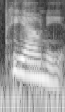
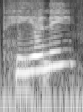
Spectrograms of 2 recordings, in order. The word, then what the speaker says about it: peony: is to spell, and y'all are saying it wrong. It's peony. I know, I understand that in other parts of the world it's probably pronounced peony, but here in Alabama it just comes real natural, and obviously in Texas too, because Robbie says peony as well.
